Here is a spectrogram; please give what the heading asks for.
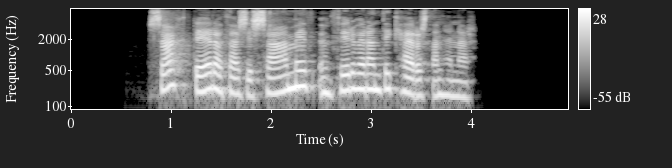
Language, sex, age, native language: Icelandic, female, 40-49, Icelandic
